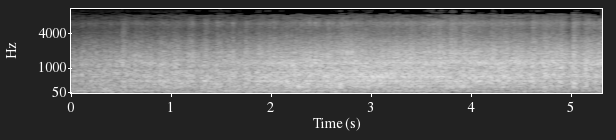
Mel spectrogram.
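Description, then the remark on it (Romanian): A fast train going 200 kilometres per hour rushes along the rails with a loud, steady roar that swells after a couple of seconds and holds, a faint rhythmic clatter running beneath the broad whoosh. “Ba, mai inventează trenuri care merg cu 200 de kilometri la oră.”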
